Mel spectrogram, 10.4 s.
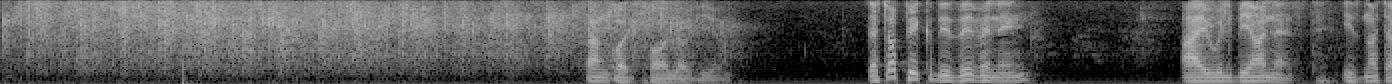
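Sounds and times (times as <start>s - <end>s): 
audience clapping: 0.0s - 5.6s
speech: 4.4s - 5.6s, 6.5s - 7.8s, 8.8s - 10.4s.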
